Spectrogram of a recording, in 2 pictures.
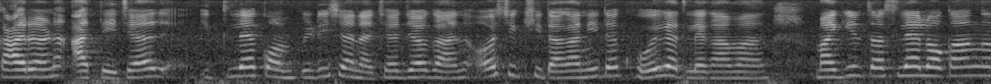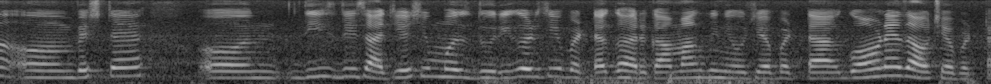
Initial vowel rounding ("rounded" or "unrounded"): unrounded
